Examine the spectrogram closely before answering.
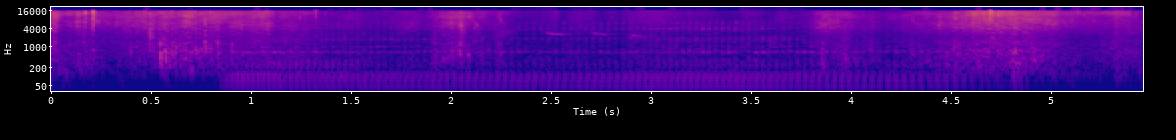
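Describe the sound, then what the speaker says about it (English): Tiger growling out in the wild, a deep, sustained low rumble that runs for several seconds at steady loudness, with faint rustling footsteps nearby. "I got a tiger on me."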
